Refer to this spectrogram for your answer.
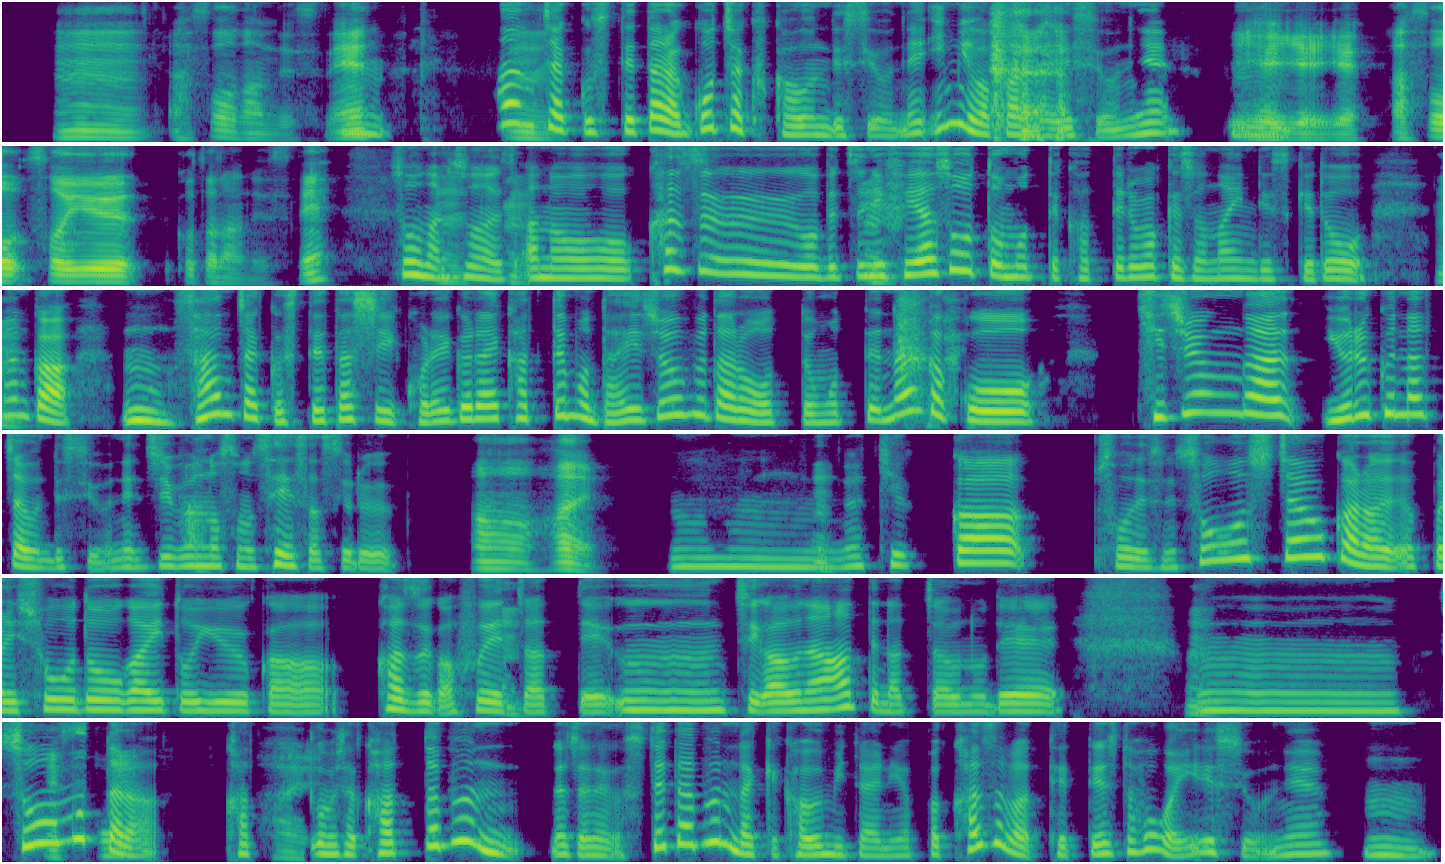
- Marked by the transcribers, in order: laugh; laugh
- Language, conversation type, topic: Japanese, advice, 衝動買いを抑えるにはどうすればいいですか？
